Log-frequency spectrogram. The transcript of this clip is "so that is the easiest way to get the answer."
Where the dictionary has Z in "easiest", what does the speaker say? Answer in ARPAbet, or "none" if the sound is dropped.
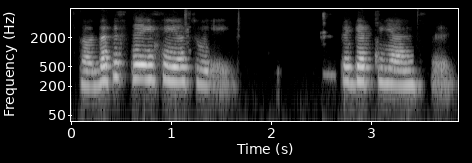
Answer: S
